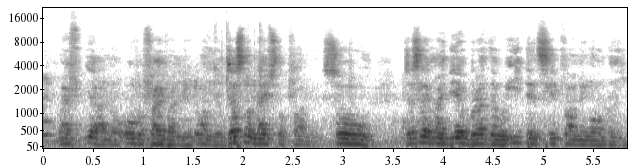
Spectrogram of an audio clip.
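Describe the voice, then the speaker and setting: A man talks at a fairly quick pace with a medium pitch and a dark, mellow tone that is somewhat breathy. Audible room echo surrounds his voice. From Namibia, Zambezi region. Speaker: livestock farming presenter. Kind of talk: presentation at event. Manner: animated.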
